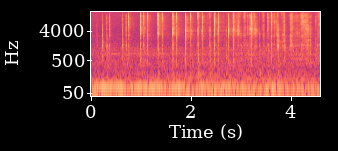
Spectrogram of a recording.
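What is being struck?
Plastic screw cap on a plastic bottle.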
